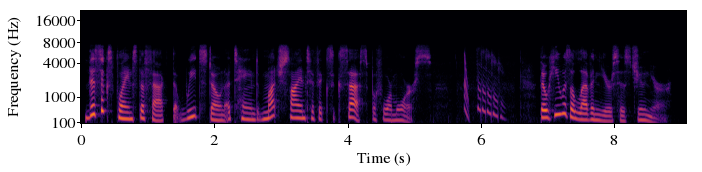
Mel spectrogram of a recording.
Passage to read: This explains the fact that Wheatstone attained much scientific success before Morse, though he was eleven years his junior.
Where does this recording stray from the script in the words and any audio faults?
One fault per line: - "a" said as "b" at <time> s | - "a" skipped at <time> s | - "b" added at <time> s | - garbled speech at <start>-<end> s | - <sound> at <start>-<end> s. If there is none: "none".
- chirp at 5.7-6.4 s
